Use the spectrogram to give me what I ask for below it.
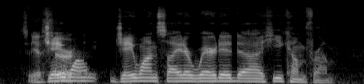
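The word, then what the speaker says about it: Ja'Juan Seider: It's pronounced J1 Sider. So yes, J1 Sider, where did he come from?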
